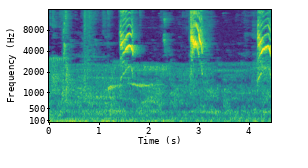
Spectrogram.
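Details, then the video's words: Brown-throated sunbird giving three sharp, high, slurred notes, one roughly every one and a half seconds, with quiet background noise between them. "Burung kolibri kelapa||kolibri manggar"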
